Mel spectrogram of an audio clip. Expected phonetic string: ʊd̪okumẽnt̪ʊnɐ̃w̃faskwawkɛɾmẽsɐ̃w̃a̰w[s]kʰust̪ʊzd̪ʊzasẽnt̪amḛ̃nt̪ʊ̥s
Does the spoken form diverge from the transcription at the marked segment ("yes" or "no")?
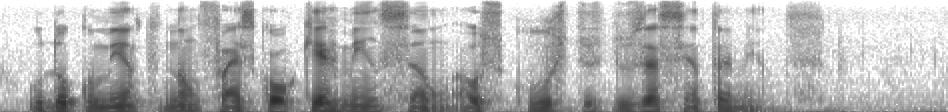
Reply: no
